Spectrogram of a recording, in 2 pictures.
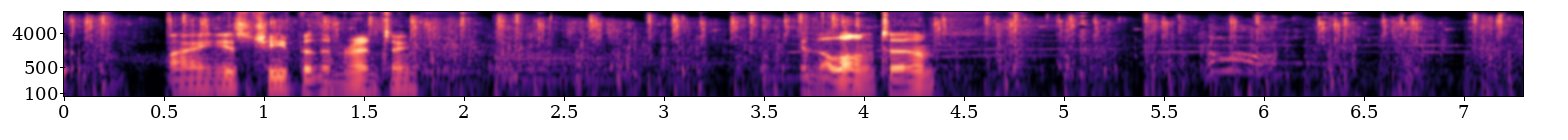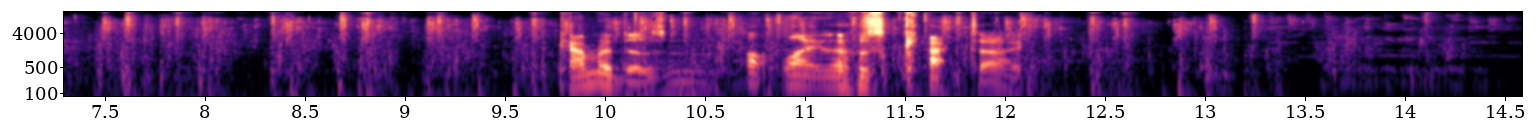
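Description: A horse gallops, its hooves thudding on dirt.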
